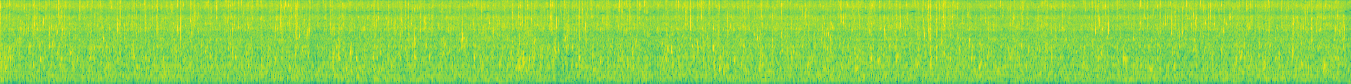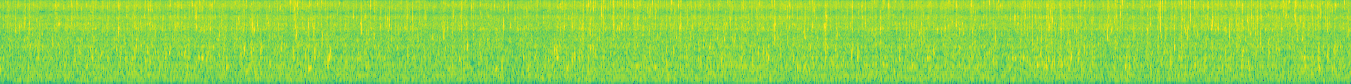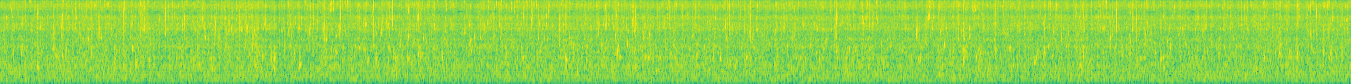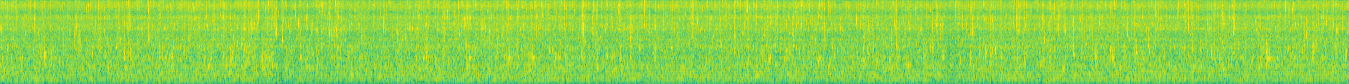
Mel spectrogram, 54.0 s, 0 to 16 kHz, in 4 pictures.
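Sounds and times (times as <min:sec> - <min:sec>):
stream water splashing and gurgling: 0:00.0 - 0:54.0.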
